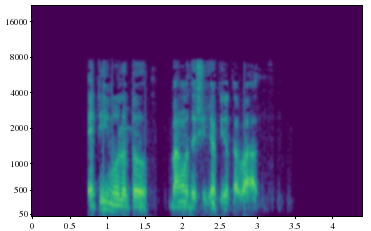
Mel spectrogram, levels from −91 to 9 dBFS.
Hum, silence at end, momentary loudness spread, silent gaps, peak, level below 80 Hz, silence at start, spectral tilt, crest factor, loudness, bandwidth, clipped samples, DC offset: none; 1.4 s; 5 LU; none; -2 dBFS; -56 dBFS; 0.75 s; -4.5 dB/octave; 18 dB; -19 LUFS; 8 kHz; under 0.1%; under 0.1%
